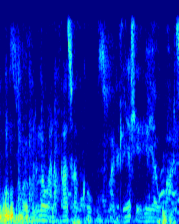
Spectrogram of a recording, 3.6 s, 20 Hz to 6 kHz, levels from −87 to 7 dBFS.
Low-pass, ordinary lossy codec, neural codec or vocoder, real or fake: 5.4 kHz; none; vocoder, 22.05 kHz, 80 mel bands, WaveNeXt; fake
